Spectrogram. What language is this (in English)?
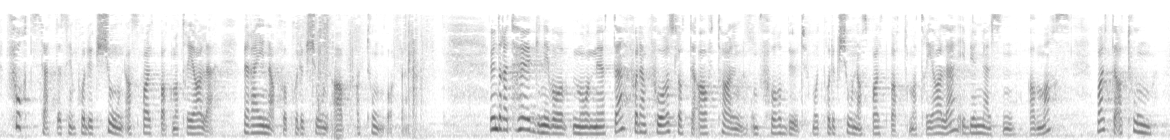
Norwegian Nynorsk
